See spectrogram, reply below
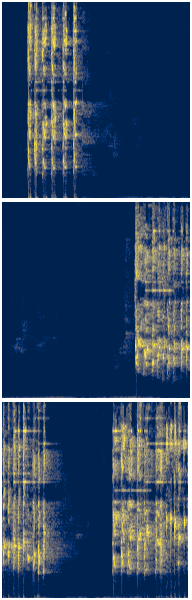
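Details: Lovebirds at a singing contest, played to stir pet lovebirds: three bursts of quick, shrill chirping trills separated by quiet gaps with low background hum.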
